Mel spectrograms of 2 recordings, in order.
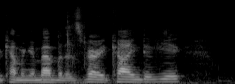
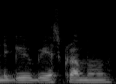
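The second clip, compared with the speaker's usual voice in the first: ordinary talk, nothing marked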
